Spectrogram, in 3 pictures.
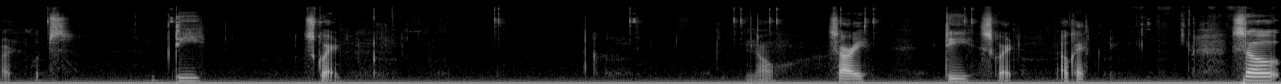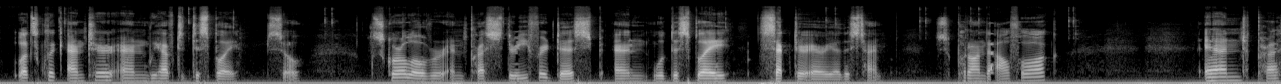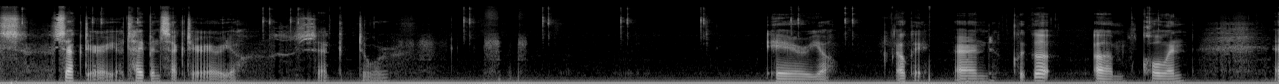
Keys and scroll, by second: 7.6 Left, 8.0 Delete, 8.6 Left, 8.9 Delete, 13.7 Return, 16.3 Right, 18.1 3, 28.5 4, 28.8 7, 31.3 0, 37.4 ..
